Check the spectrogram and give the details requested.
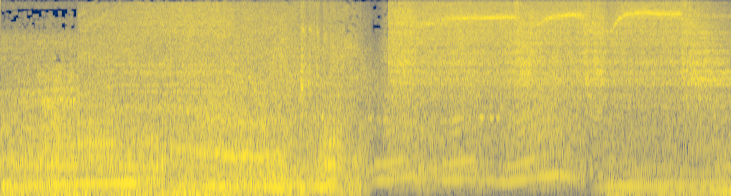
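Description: Car engines revving hard with tire squeal from drifting cars. The sound cuts off suddenly a little past halfway, then an engine pitch swings up and down.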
